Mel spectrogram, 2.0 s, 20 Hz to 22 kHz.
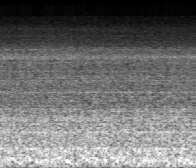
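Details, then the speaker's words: Dodge Ram 1500 pickup with accident damage, engine started during inspection, oil not milky so head gasket not suspected: steady, even V8 idle with a smooth low rumble, no knocks, ticks or misses. The engine sounds healthy. "let's just kind of give her a start and see what happens. Because she sounds good. I mean, she really, really does."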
